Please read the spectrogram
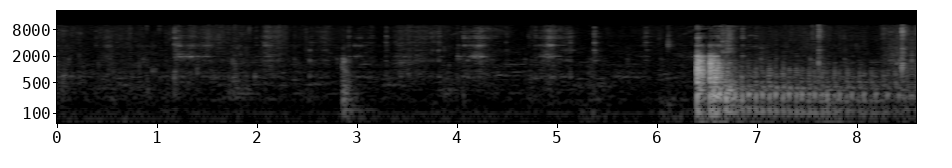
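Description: Diced apple tipped into a glass mixing bowl of thick carrot-cake batter with a few faint knocks and rustles, then from about six and a half seconds in a utensil stirring the batter, a loud, rapid scraping and knocking against the glass bowl.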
